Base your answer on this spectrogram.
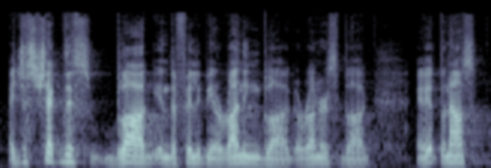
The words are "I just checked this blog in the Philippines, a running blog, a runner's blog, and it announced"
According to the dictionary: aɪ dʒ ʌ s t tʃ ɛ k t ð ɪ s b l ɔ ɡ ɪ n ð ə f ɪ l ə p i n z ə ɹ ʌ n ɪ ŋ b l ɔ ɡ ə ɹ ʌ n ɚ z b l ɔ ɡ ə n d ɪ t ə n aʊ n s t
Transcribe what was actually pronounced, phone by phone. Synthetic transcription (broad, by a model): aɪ dʒ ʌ s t tʃ ɛ k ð ɪ s b l ɔ ɡ ɪ n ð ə f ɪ l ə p i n ə ɹ ʌ n ɪ ŋ b l ɔ ɡ ə ɹ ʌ n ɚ s b l ɔ ɡ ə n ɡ ɪ t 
